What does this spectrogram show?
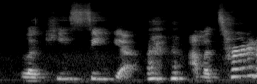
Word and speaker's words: Lakischia: Lakischia. Lakischia.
